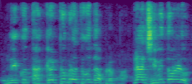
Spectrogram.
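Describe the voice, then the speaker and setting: A man's voice: very high-pitched, very animated, moderate pace, rough recording. A male pastor preaching a sermon and leading his congregation through a repeat-after-me prayer.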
